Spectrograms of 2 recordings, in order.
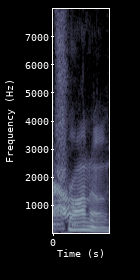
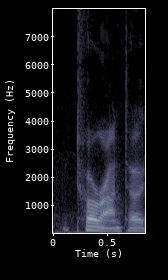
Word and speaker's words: Toronto: She's from Toronto, not Toronto. She's from Toronto. Toronto. There's If you a pronounce silent it CH.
